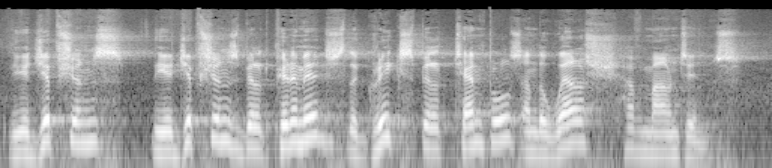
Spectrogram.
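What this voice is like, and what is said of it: Welsh accent. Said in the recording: “I'll do it in a Welsh accent. ... well, it won't be different to my normal accent.”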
